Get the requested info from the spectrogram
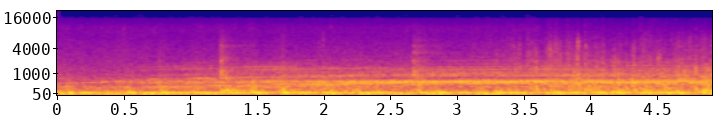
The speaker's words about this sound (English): I know that plane. It's a Gullwing. Where do I... Stinson Gullwing.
